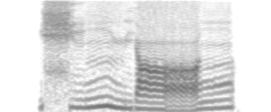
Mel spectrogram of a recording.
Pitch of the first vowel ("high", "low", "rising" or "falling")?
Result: rising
